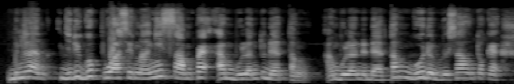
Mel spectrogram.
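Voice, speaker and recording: A woman's voice: fairly high pitch, fast, mellow. A woman, telling a personal story as an interview guest in a candid, emotional way, slipping in English words. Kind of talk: personal storytelling in casual chat.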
